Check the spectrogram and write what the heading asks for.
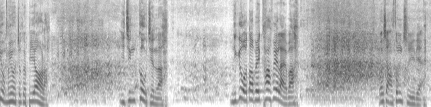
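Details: Adult speaker on stage; normal speech.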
